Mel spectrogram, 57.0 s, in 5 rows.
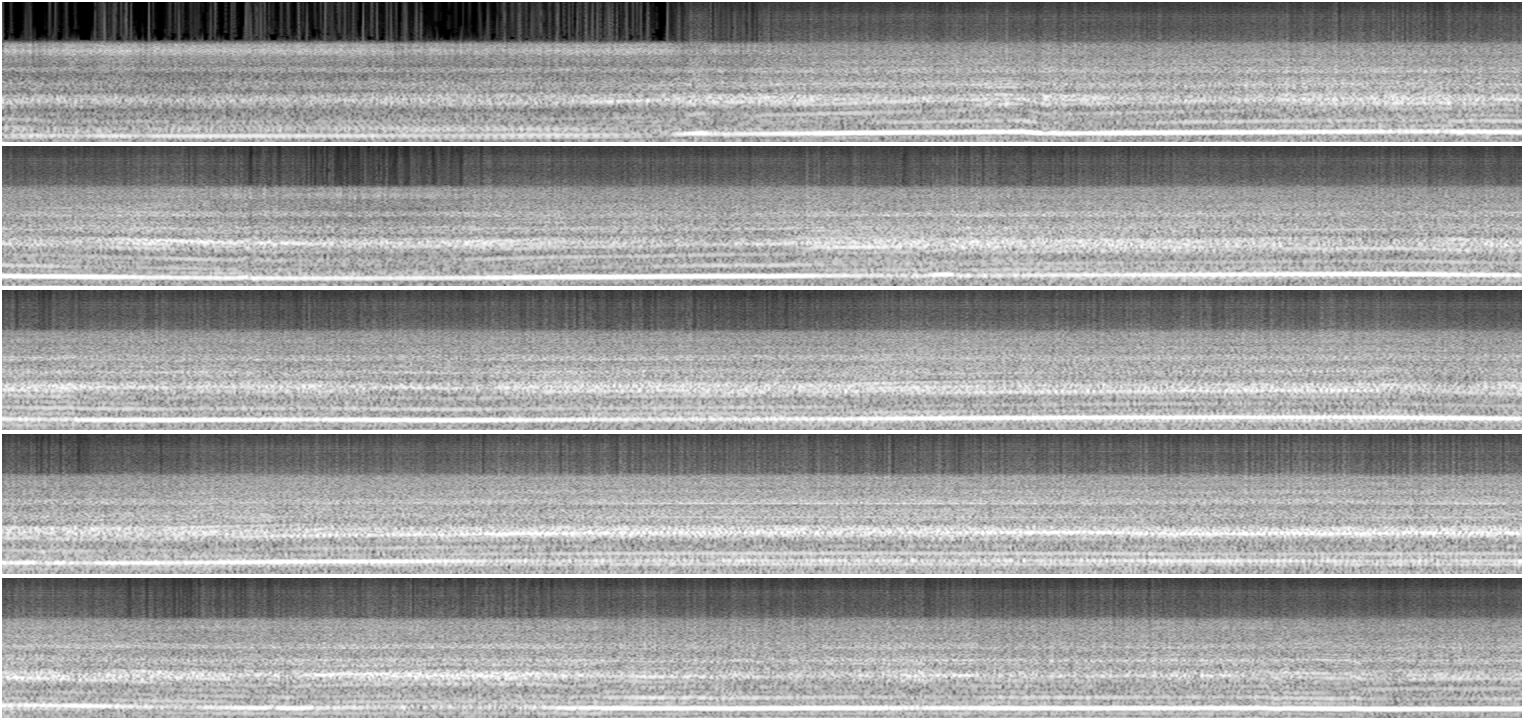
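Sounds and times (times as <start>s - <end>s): motorcycle engine running at speed: 0.0s - 57.0s.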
